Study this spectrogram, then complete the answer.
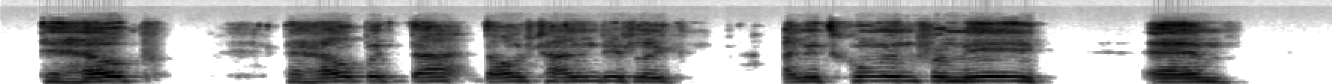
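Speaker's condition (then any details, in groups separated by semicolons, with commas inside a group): Cerebral palsy; from birth, scoliosis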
